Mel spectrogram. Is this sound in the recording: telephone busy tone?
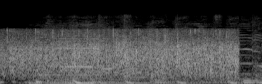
no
